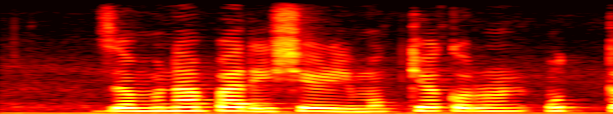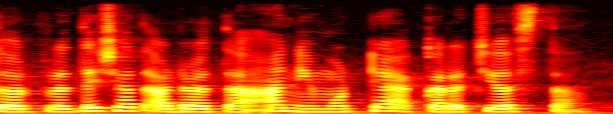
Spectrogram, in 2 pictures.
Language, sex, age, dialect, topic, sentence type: Marathi, female, 56-60, Southern Konkan, agriculture, statement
